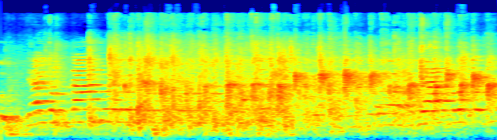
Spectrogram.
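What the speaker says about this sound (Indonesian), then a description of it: "tepuk tangan dulu" A classroom of children clapping together, brisk and close, with a brief voiced tone at the start and children's voices mixed in throughout.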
